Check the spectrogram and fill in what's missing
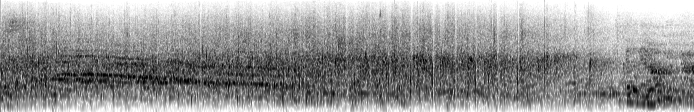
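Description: Loud, sustained audience applause and crowd noise fill a school homecoming event, steady clapping from many hands continuing throughout with a slight dip near the end.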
